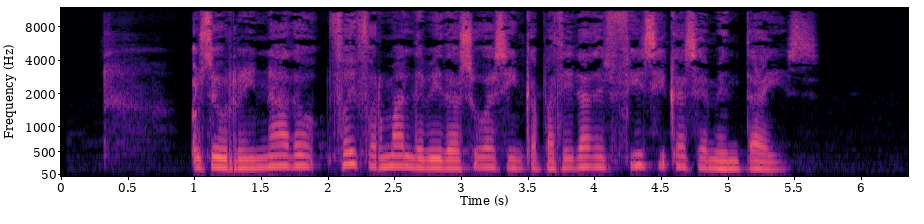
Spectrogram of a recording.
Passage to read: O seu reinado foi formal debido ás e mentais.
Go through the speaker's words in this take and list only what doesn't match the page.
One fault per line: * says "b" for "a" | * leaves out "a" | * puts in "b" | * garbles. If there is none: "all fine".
* puts in "súas incapacidades físicas"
